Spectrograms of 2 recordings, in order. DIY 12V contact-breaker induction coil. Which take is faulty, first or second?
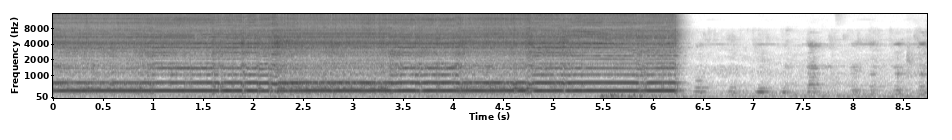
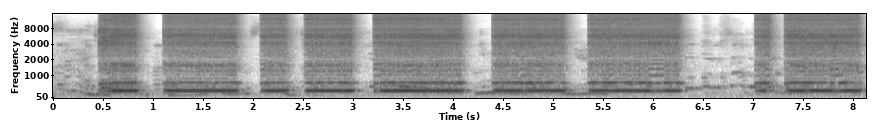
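first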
